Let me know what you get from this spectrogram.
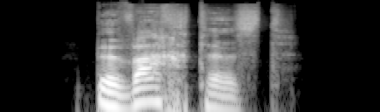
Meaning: inflection of bewachen: 1. second-person singular preterite 2. second-person singular subjunctive II
- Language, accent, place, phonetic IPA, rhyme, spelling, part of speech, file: German, Germany, Berlin, [bəˈvaxtəst], -axtəst, bewachtest, verb, De-bewachtest.ogg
